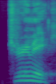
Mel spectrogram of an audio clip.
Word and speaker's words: Drmic: I really didn't want to pronounce the name wrong. Drmic? Yeah, Drmic. Drmic, yes.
